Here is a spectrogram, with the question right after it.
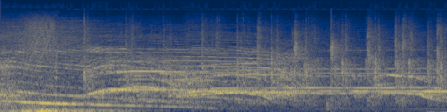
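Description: Project Zero Wrestling fans cheer, clap and shout for a wrestler's entrance at a live event in a noisy hall, with sweeping whistles and yells rising over steady crowd roar.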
